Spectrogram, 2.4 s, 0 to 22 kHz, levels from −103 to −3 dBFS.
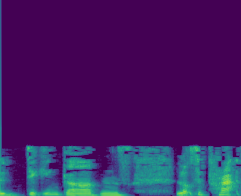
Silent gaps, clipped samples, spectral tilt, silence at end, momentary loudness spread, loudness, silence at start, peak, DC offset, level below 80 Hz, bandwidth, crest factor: none; under 0.1%; -9 dB/octave; 0 s; 12 LU; -27 LUFS; 0 s; -6 dBFS; under 0.1%; -70 dBFS; 5.8 kHz; 20 dB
